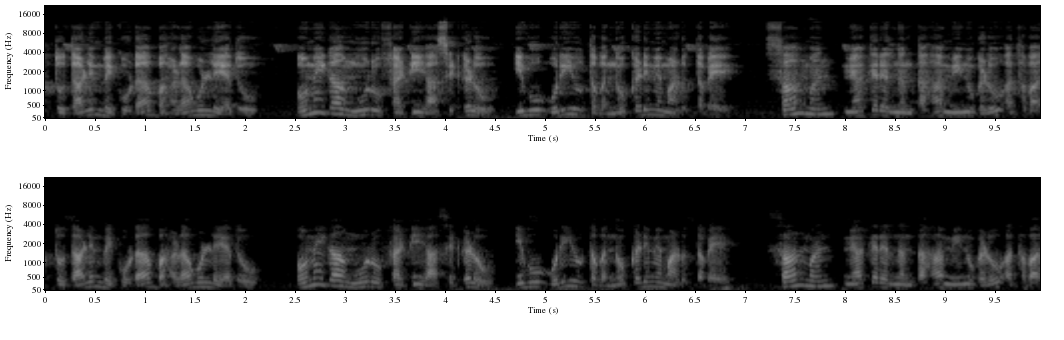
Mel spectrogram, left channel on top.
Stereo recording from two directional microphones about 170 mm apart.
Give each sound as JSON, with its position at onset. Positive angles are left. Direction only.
{"t": 0.1, "sound": "a man's voice", "side_deg": 25}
